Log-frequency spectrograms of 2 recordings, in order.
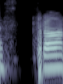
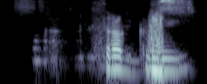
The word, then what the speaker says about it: स्रग्वी: स्त्र नहीं है, स्त्र नहीं है, स्रग, स्रग्वी। स्रग्वी, ठीक है। दास श्री राम प्रेमी जी। तो इसका शुद्ध उच्चारण हुआ स्रग्वी।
